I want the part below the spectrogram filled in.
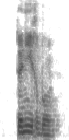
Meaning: to hold tight, to hold steady, to hang on, to keep going; to tough it out, to stick it out
- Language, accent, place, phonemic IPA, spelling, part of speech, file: French, France, Lyon, /tə.niʁ bɔ̃/, tenir bon, verb, LL-Q150 (fra)-tenir bon.wav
